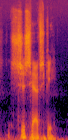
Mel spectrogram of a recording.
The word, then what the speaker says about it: Krzyzewski: Your Izzo, Krzyzewski's, mm-hmm. all of those. – Coach K. – Yeah, Krzyzewski.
